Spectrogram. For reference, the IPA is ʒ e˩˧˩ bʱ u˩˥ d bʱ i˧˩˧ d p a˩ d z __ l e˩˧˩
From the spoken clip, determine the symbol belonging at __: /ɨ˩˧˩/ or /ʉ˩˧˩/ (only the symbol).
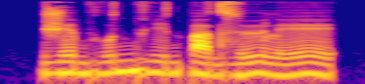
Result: ʉ˩˧˩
